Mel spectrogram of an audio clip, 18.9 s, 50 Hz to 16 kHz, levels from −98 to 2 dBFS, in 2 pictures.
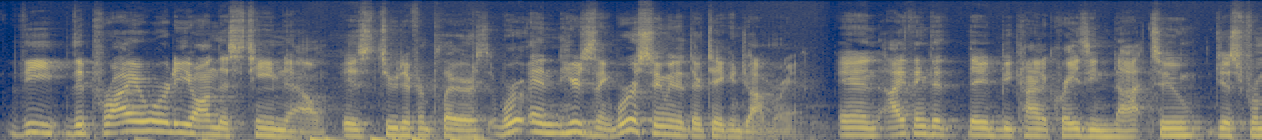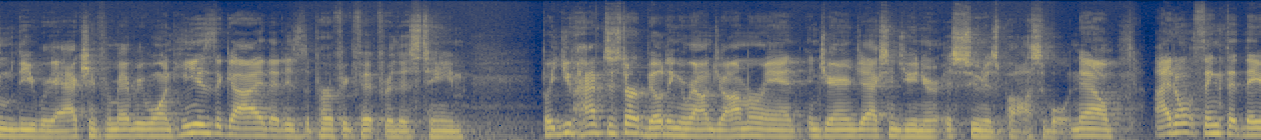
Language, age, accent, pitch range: English, 20-39, American, 125-155 Hz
